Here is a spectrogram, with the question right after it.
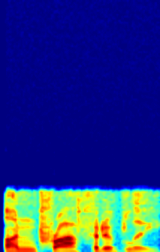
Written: unprofitably

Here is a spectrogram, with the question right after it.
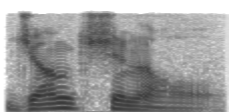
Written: junctional

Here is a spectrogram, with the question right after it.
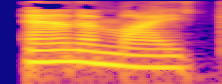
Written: anomite

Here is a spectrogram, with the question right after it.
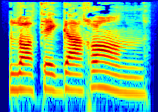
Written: lot et garonne

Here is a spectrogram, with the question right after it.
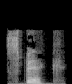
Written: spick

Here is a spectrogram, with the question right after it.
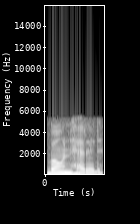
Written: boneheaded

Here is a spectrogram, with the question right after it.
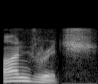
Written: Andric

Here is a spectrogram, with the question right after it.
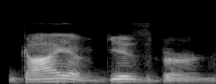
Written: guy of gisborne

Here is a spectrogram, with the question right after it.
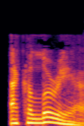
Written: acholuria

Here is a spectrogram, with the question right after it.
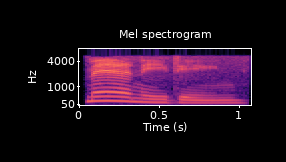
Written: man-eating

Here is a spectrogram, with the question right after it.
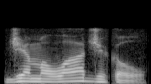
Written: gemological

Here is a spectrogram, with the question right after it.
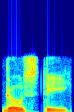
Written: ghosty

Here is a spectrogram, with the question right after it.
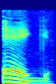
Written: egg

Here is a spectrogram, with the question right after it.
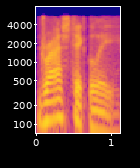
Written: drastically

